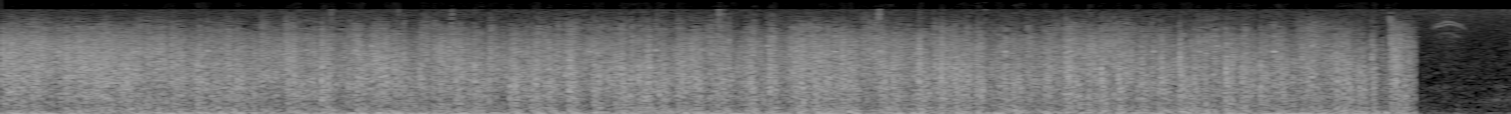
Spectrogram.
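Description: Weapon explosions from an air-to-ground strike in the DCS World flight simulator, a Gripen jet dropping munitions: a long, loud, dense roar of blasts and rumbling that cuts off abruptly near the end.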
